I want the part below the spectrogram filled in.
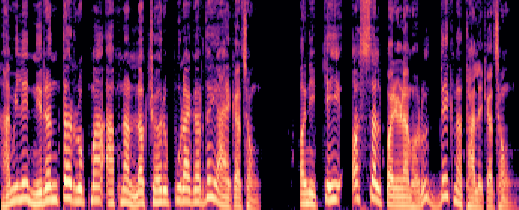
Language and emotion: Nepali, happy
